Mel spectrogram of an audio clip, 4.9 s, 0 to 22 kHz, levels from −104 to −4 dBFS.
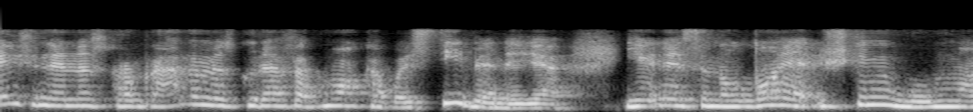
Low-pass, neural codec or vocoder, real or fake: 7.2 kHz; codec, 16 kHz, 1.1 kbps, Voila-Tokenizer; fake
